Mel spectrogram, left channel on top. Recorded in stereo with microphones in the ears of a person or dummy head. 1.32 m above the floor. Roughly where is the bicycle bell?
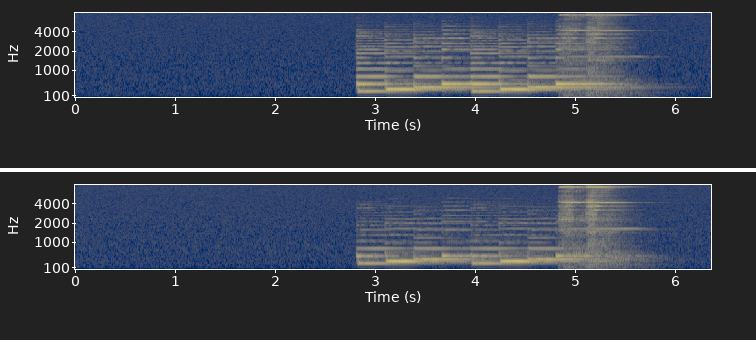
Centre.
